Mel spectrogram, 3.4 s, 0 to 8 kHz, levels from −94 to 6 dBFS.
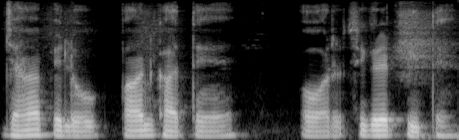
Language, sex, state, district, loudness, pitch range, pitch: Hindi, male, Madhya Pradesh, Bhopal, -19 LUFS, 100-110 Hz, 105 Hz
